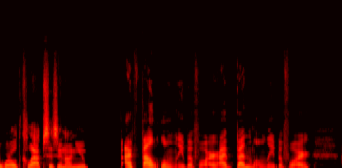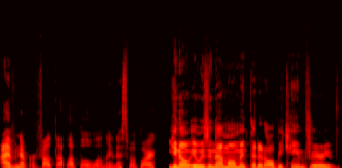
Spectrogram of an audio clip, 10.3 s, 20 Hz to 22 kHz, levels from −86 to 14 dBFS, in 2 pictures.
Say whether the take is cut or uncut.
cut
